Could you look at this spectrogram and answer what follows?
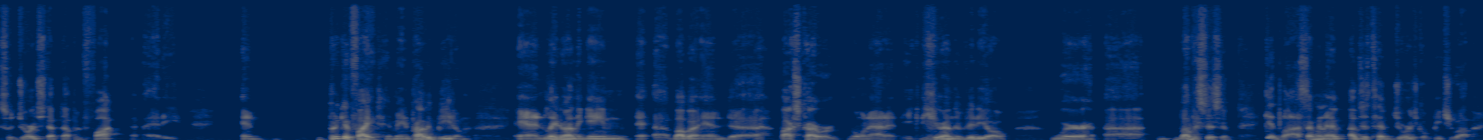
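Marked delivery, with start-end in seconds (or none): none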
